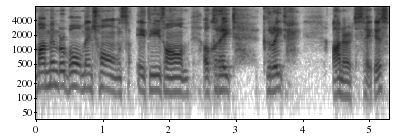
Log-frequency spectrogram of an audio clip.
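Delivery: put-on fake comedy French accent. Marlon, asked for his five memorable mentions, answers in a fake French accent. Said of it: "What accent are you".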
